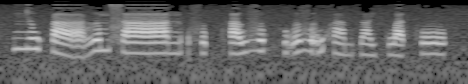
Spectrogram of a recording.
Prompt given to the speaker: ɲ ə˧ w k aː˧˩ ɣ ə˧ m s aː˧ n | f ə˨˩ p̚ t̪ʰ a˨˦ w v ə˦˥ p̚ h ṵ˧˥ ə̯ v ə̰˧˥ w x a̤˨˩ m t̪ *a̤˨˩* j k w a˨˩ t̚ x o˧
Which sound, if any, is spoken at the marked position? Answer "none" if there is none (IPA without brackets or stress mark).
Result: a̤˨˩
